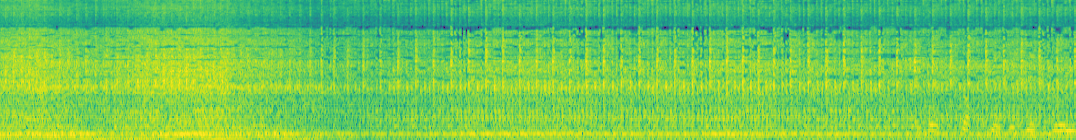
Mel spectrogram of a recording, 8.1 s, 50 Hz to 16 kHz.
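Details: Toyota HiAce 2KD diesel before overhaul: rough idle with uneven tapping knock, about four a second, from scratched piston and liner in number 3 cylinder; injectors checked first.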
